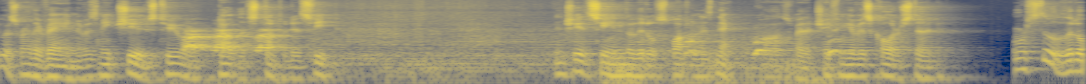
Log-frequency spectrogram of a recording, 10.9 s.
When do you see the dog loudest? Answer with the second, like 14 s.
2 s.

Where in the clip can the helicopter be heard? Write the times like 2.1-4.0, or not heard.
3.0-7.8.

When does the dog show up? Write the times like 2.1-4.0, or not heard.
1.8-2.9, 6.0-8.5.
